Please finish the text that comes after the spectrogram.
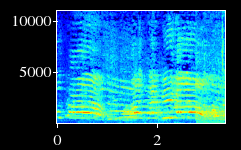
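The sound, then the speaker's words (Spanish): A crowd of raised, overlapping voices shouting angry insults at a confessed murderer as he is taken to the investigating court in Sueca, loud and sustained for the whole moment, with several strained, high-pitched yells cutting through the din. “Meterlo en la cárcel, desgraciado, hijo de tal, ha sido algo de palabras que le gritaban.”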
